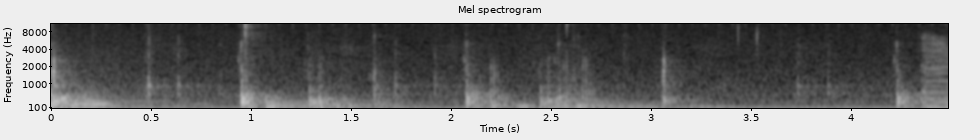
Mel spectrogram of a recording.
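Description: Faint low synth bass notes being tried out one at a time, with scattered light clicks from the mouse and keyboard keys in between.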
